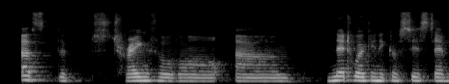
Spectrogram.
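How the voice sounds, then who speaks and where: Her pitch is fairly low, and this woman speaks with a French accent. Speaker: biotech industry presenter. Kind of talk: webinar presentation.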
